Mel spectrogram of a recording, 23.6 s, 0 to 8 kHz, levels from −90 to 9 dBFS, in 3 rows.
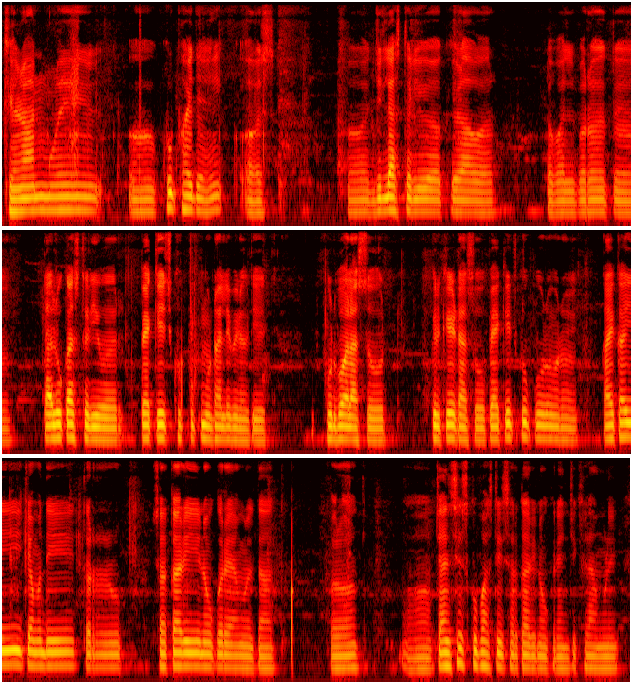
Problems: background sounds at intervals, continuous background conversations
